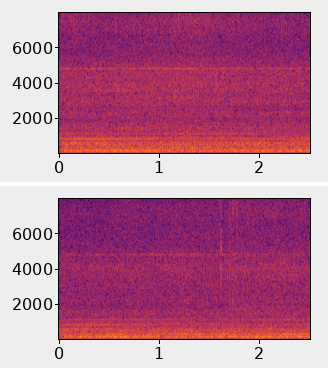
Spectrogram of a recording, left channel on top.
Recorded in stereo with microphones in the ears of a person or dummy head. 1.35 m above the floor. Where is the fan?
55° left (ahead or behind), 2.5 m.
